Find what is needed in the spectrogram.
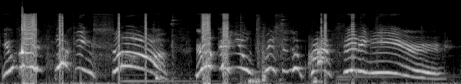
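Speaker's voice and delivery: high, loud and slow raging shout; drawn-out screaming rant at lazy teammates; furious shout. Real, not acted. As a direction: yell at the whole team in fury.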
